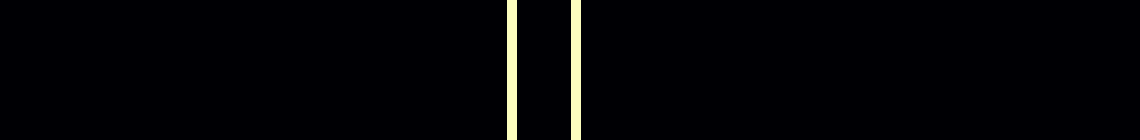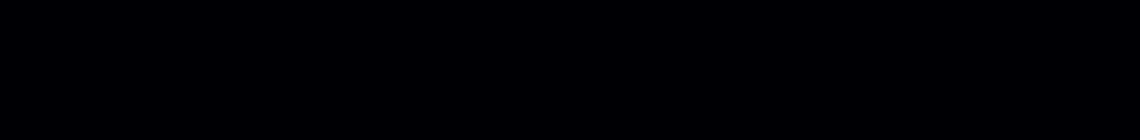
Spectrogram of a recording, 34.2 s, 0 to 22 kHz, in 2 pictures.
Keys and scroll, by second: 8.0 ctrl+a, 8.4 ctrl+s, 8.9 e.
